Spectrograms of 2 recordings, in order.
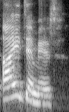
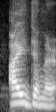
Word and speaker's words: Aydemir: My last name is Aydemir. Aydemir.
